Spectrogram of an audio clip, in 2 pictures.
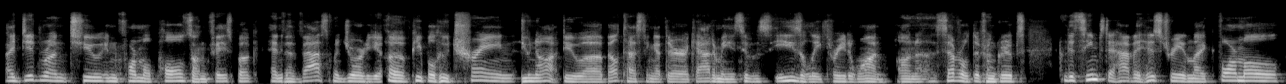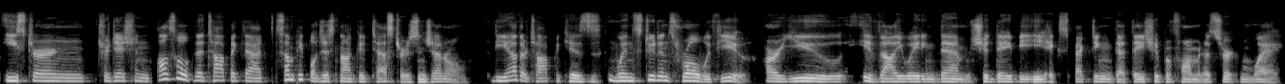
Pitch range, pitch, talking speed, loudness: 130-165 Hz, 145 Hz, 200 wpm, -18 LUFS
